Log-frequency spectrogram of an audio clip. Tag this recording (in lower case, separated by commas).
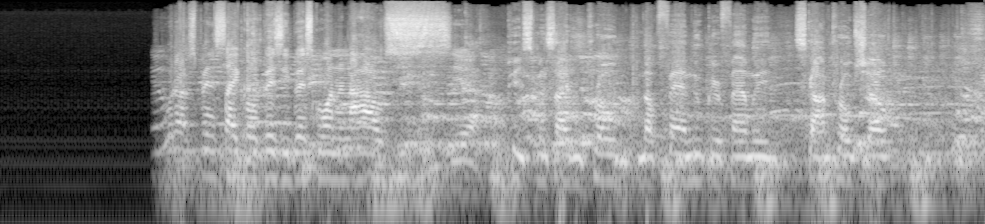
speech, music, heavy metal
